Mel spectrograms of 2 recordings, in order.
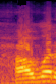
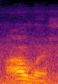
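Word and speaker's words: hour: नहीं पढ़ने ठीक है इसको हम हावर नहीं पढ़ने मतलब ये गलत वजह से पढ़ना है इसको हम पढ़ने हैं अवर ठीक है अवर पढ़ने हैं हा यहां पे साइलेंट हो जाता है तो एक ओ यू आर की तरह ही पढ़ा जाता है इसीलिए यहां पे आर्टिकल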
